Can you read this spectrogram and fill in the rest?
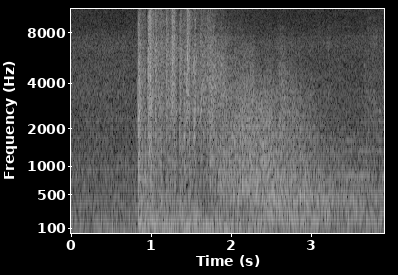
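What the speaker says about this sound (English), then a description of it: "trying to get some rounds on them here as we're closing the range" Naval guns firing in World of Warships, a heavy booming salvo that hits suddenly and rumbles on loudly against a constant engine-like drone.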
